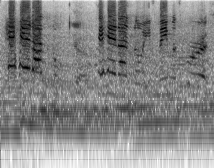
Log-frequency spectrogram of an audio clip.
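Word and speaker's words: 테헤란로: Okay, I'll pronounce that. This street is called Tehran-no.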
